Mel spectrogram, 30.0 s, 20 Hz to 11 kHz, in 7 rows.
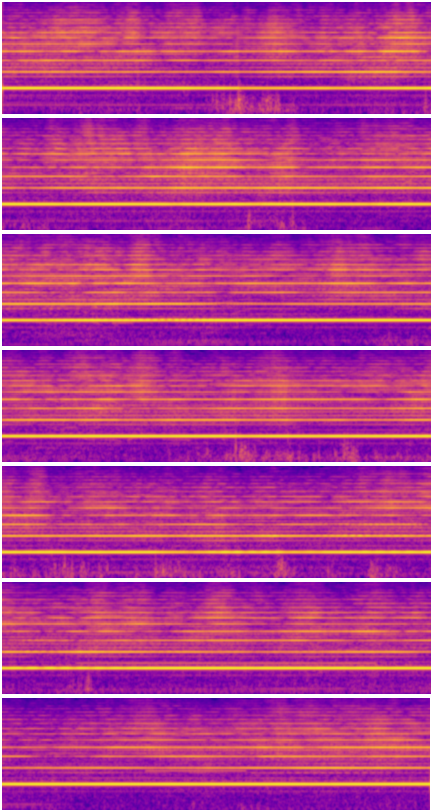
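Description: A 1954 Federal Sign & Signal Model 7 warning siren sounding its full alert: a loud, low tone held steady at one pitch, with overtones.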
